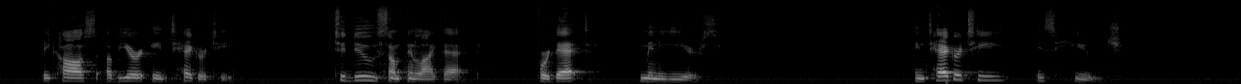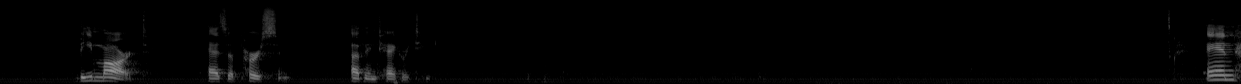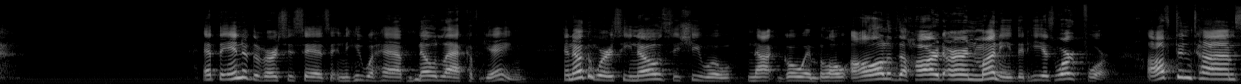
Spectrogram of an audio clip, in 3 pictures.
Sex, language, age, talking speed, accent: male, English, 50-69, 100 wpm, American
